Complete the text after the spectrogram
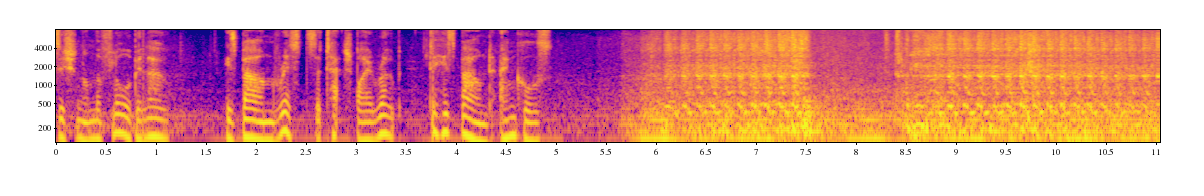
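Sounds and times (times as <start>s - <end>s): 
speech: 0.0s - 6.0s
yacht engine starting: 5.7s - 11.0s.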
